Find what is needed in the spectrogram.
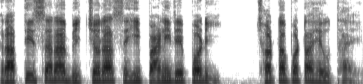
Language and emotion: Odia, neutral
